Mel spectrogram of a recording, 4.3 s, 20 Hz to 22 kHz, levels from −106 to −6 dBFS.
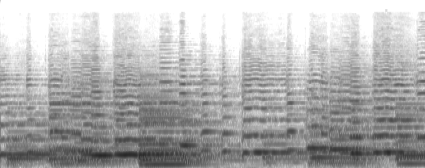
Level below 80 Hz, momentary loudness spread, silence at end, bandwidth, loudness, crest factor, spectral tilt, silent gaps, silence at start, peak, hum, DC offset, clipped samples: -66 dBFS; 10 LU; 0 s; 7.6 kHz; -31 LUFS; 14 dB; -7.5 dB/octave; none; 0 s; -16 dBFS; none; under 0.1%; under 0.1%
